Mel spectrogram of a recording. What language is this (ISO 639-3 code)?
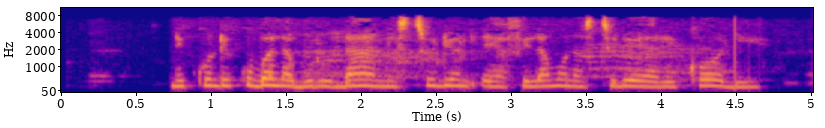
swa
